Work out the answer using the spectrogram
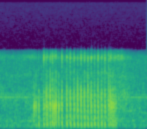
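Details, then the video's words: Sleeping pug snoring: one rattling snore lasting about a second, made of rapid regular pulses, with quieter breathing before and after. "MY SNORING PUG"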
